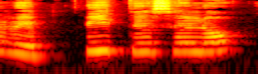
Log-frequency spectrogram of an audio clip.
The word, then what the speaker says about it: repíteselo: En la palabra repíteselo, si nos damos cuenta, dice así, que está en la última, penúltima, antepenúltima, antes de la antepenúltima sílaba. Y como dijimos hace un rato, todas las palabras sobreesdrújulas se acentúan. La palabra café, la sílaba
